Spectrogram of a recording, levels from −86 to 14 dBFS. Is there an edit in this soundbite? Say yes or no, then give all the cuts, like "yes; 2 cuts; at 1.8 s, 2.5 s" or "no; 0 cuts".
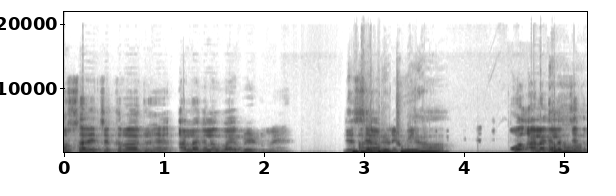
no; 0 cuts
